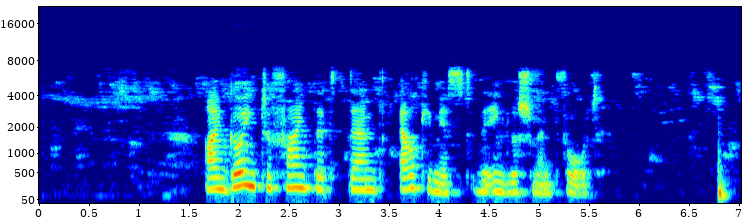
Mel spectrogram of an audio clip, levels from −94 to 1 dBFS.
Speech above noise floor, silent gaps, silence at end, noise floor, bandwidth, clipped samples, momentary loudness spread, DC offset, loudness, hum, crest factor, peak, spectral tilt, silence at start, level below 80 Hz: 37 dB; none; 0.15 s; -67 dBFS; 7.4 kHz; under 0.1%; 26 LU; under 0.1%; -30 LUFS; none; 22 dB; -10 dBFS; -4.5 dB/octave; 0.8 s; -68 dBFS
